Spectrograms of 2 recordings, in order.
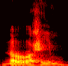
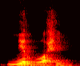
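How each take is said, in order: First: Nerrahim said with an e sound, the mistake; wrong vowel demo. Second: Nirrahim said with a clear i sound; correct vowel demo. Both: Shown as a demonstration.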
